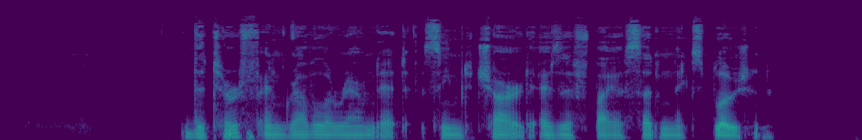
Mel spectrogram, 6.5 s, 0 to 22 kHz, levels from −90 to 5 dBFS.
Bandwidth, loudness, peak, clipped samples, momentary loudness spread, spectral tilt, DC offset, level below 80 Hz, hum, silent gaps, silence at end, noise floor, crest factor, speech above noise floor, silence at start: 14 kHz; -45 LUFS; -24 dBFS; under 0.1%; 7 LU; -4.5 dB/octave; under 0.1%; -66 dBFS; none; none; 0.7 s; under -90 dBFS; 22 dB; over 45 dB; 1.35 s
